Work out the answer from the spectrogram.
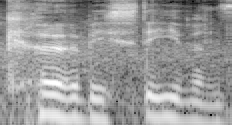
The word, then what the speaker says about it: Kirkby Stephen: Heading to Kirby Stevens. They don't pronounce the middle K apparently.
